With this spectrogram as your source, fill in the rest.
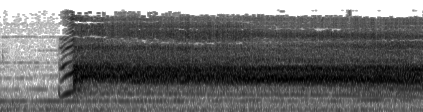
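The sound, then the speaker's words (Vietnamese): A piercing, sustained scream filling a room, starting abruptly and holding one high, shrill tone loudly without a break to the end. “Một tiếng thét chói tai vang khắp căn phòng. Âm thanh này khiến cho tai của tôi đau nhức.”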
